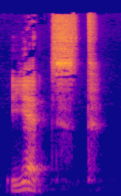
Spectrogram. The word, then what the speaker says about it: jetzt: So it's like the English word yet with an ST, an extra ST. So if this is complicated to pronounce, you can think of the English word yet, and then after you think of that, add on the ST, jetzt.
